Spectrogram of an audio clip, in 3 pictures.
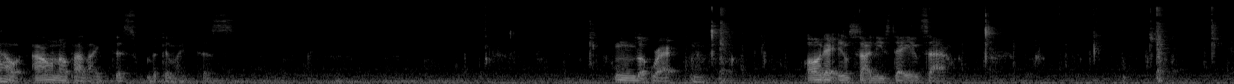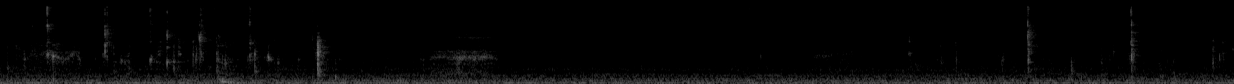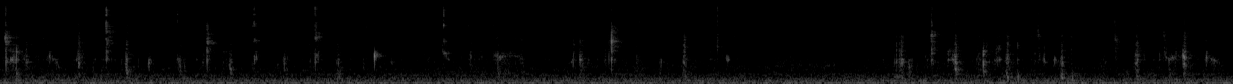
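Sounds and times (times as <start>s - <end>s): chewing food: 2.6s - 16.6s, 19.8s - 37.0s
mouth clicks and crunches: 2.9s - 15.8s, 21.2s - 37.0s.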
